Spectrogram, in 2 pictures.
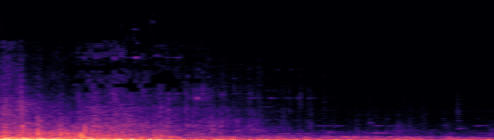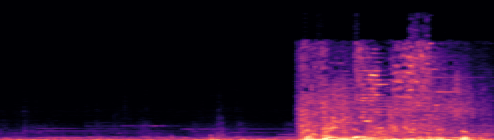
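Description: A Confringo spell explodes in the Hogwarts Legacy video game with a loud shattering boom that fades into a rumbling tail before a second loud burst of crashing debris, with no voices.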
